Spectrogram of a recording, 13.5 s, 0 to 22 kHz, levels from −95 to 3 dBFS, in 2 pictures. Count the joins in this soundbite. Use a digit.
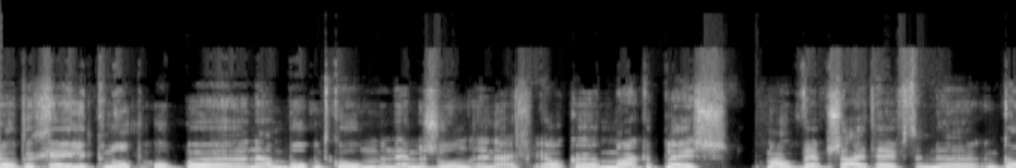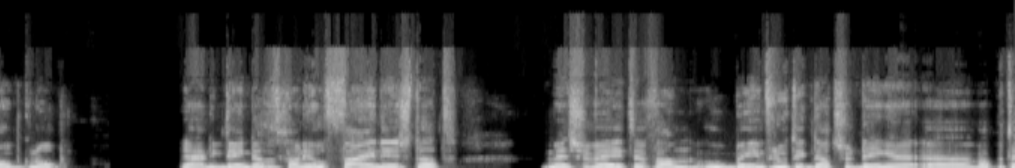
0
